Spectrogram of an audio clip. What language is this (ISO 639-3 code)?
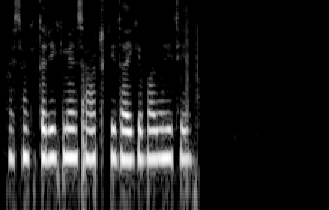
urd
